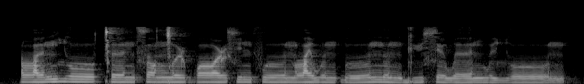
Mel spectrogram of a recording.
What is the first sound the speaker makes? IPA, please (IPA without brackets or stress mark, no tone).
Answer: lˠ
